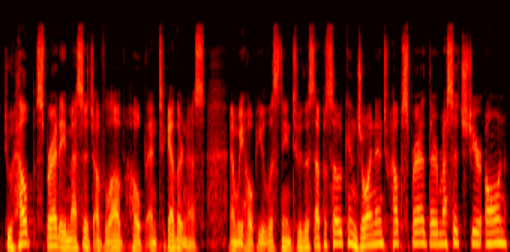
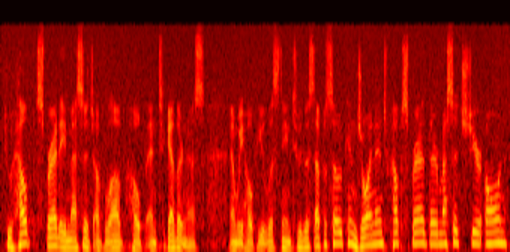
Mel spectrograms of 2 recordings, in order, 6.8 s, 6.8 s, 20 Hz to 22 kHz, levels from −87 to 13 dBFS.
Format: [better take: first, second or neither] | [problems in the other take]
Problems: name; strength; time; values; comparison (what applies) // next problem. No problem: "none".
first | hiss; faint; throughout; 20 dB below the speech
